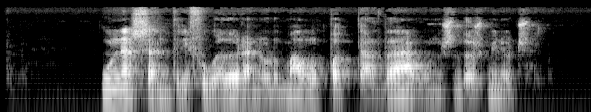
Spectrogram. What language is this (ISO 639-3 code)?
cat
